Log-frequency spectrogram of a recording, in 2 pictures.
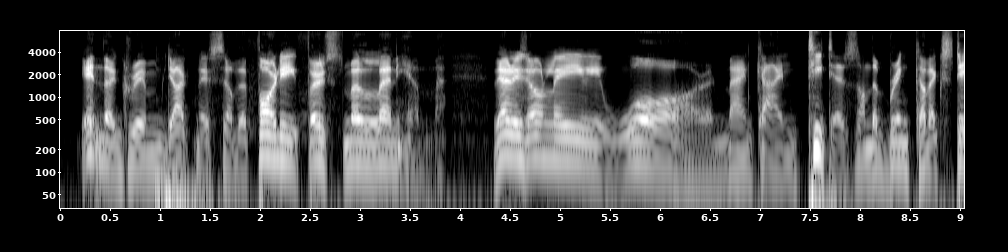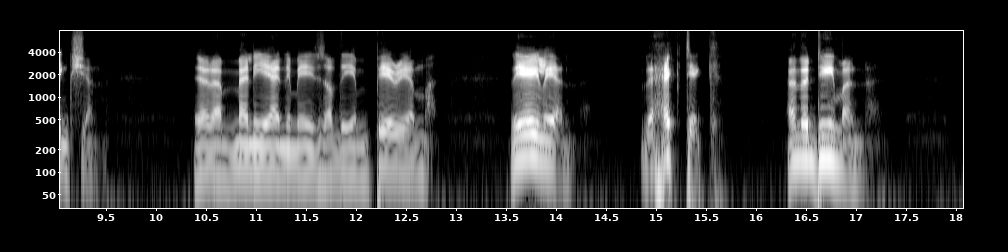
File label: battle voice over experimental character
